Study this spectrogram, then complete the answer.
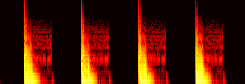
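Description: Four punchy electronic kick drum hits for a moombahton track land evenly spaced, each a sharp deep thump with a short decaying tail, separated by silence.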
